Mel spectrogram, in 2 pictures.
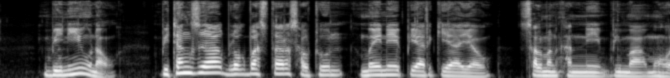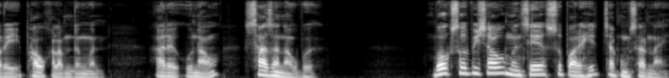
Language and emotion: Bodo, neutral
